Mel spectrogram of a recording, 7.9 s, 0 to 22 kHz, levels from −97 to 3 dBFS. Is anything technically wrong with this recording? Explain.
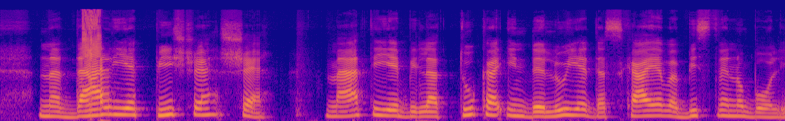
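Yes. The speech has two kinds of packet-loss damage.

Repeated packet loss (robotic sound) runs from 0.73 to 1.45 s, with four gaps of up to 23 ms, and from 3.18 to 4.50 s, with six gaps of up to 26 ms. Each lost piece is patched by extending the preceding sound, and the next gap follows closely. Those stacked patches give a choppy texture with pieces missing across the whole stretch rather than a single blip.

Short concealed packet loss is isolated single gaps of about 20 ms each, at 1.83–1.87 s, 2.57–2.61 s, 2.77–2.80 s and 5.30–5.35 s, the last just before "deluje da shajava", where the fill adds a few milliseconds. The decoder synthesises a continuation and blends back in, leaving a brief smear or wobble.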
